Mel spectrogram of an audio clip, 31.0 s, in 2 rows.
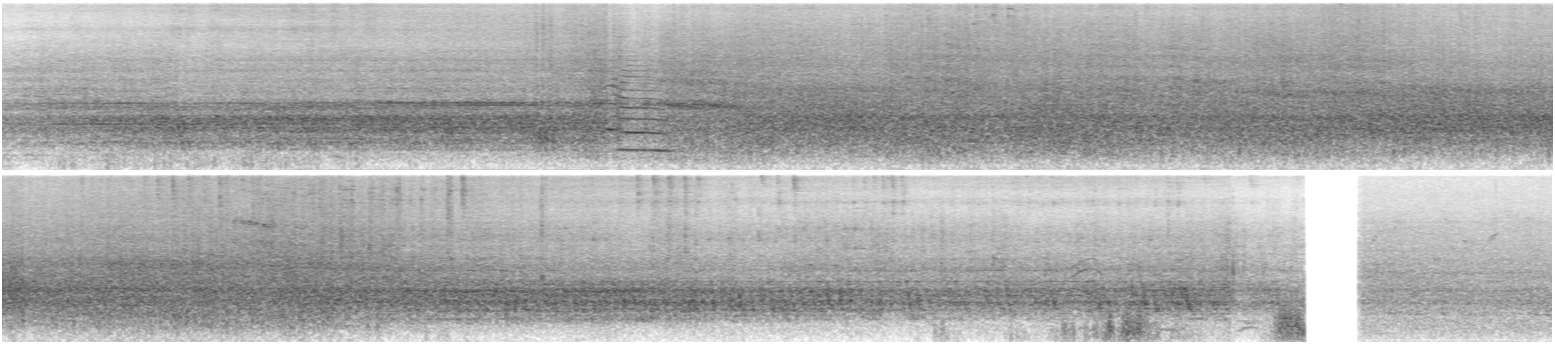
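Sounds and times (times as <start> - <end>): train coaches rushing past: 0.0 - 28.5
train horn: 4.7 - 7.5.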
